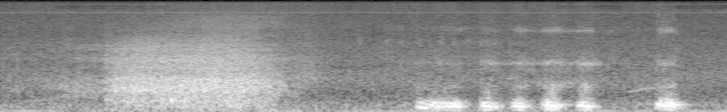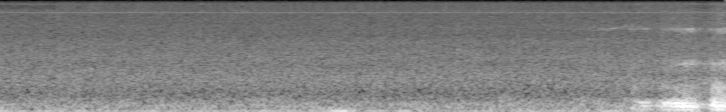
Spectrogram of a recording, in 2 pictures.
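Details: Bengal cat snoring while asleep, reluctant to wake: a soft hiss of breath, then a quick run of low, rattling snorts and another burst near the end.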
